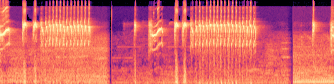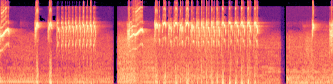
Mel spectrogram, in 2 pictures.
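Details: Loud crested jay delivering a series of rapid buzzy rattles, each lasting one to two seconds, interspersed with sharp rising whistles across the whole stretch.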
